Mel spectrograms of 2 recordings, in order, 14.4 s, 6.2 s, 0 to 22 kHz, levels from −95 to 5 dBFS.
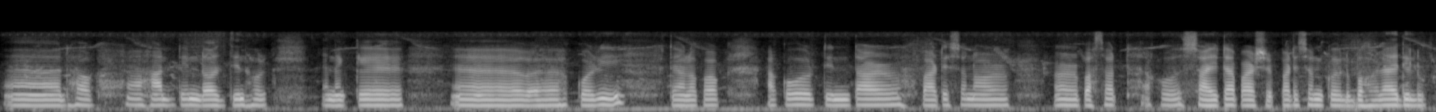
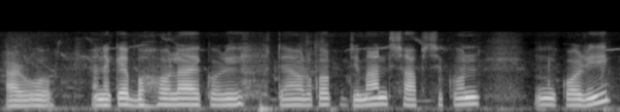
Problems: none marked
